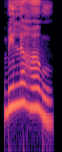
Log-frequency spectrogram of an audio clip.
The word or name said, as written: ಬಿಲ್ಲಹಾವು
